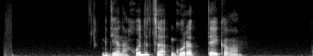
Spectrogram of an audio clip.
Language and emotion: Russian, neutral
